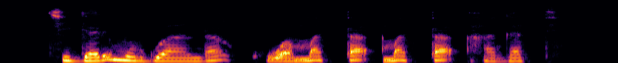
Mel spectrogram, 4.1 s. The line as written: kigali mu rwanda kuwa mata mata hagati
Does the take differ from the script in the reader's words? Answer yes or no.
no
